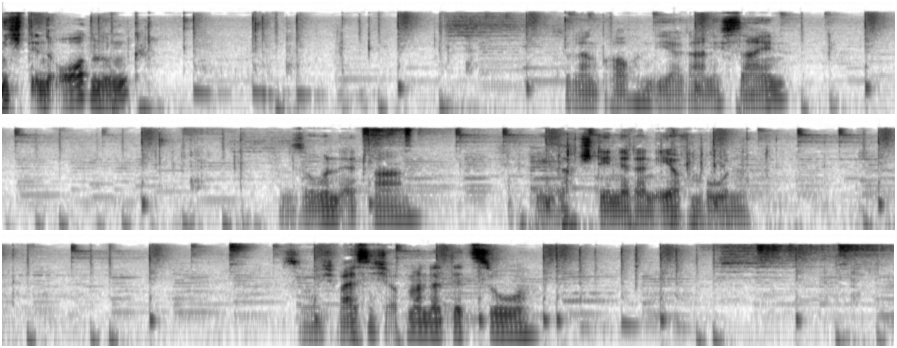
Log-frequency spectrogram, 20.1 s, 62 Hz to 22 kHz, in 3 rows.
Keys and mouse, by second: 0.9 b, 2.0-6.0 drag, 8.0 middle click, 10.8 KP_1, 11.8 z, 12.0 Tab, 19.7-20.0 middle drag.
